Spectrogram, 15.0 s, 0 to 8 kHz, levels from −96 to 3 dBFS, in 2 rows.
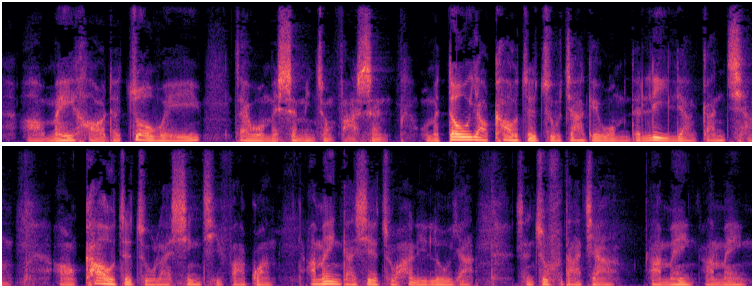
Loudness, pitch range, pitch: -24 LUFS, 105-125 Hz, 110 Hz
